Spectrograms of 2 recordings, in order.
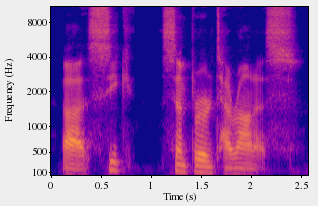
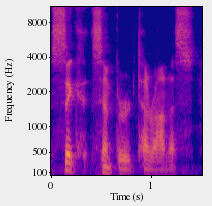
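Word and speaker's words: sic semper tyrannis: the stage and yells seek Semper Tyrannis or I guess actually pronounced sick Semper Tyrannis meaning thus be it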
